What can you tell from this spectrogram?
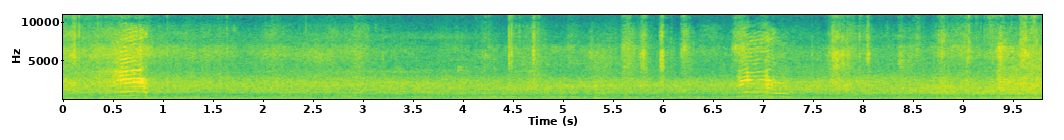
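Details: Tuxedo domestic cat meowing while walking: two short, clear meows, each rising then falling, roughly six seconds apart, over a steady loud rumbling background noise with faint rustles.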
